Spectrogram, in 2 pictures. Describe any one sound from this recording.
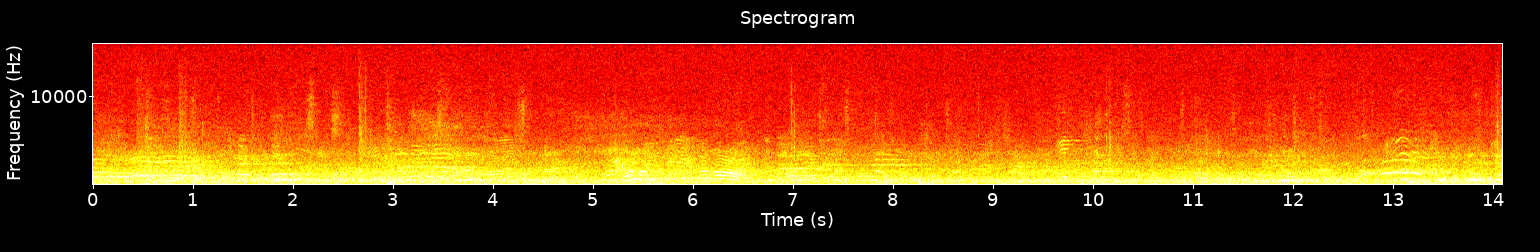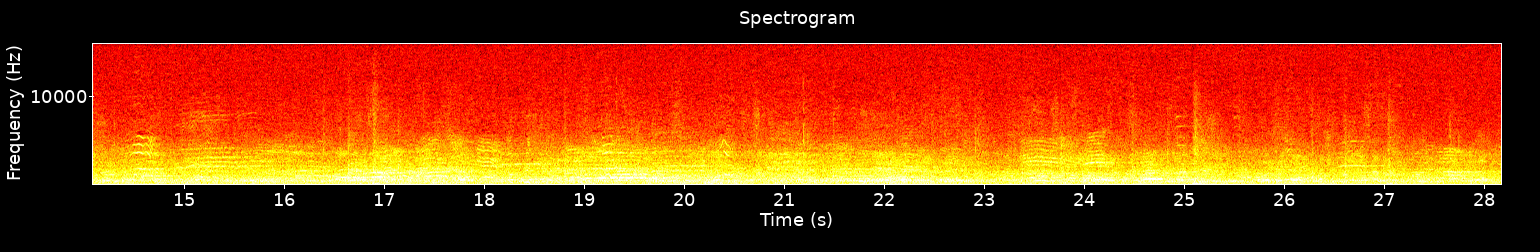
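Many voices chatter throughout a large echoing sports hall.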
